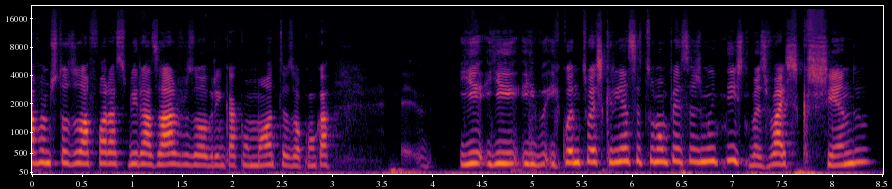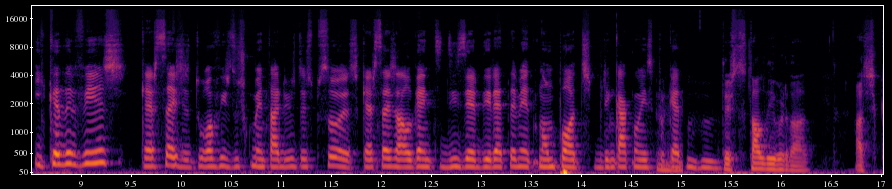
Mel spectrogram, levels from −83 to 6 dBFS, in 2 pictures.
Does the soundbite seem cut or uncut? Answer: cut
